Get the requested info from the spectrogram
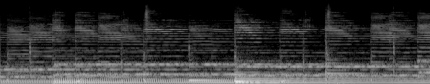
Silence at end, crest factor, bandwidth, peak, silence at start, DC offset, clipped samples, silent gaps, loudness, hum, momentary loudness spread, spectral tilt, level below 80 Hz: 0 s; 18 dB; 13.5 kHz; -2 dBFS; 0 s; under 0.1%; under 0.1%; none; -21 LUFS; none; 9 LU; -6.5 dB/octave; -36 dBFS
